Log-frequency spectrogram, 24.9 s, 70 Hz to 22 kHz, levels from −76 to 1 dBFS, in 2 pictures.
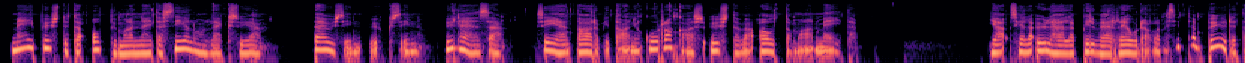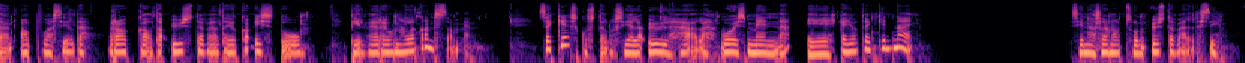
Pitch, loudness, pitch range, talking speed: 195 Hz, -22 LUFS, 185-230 Hz, 110 wpm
